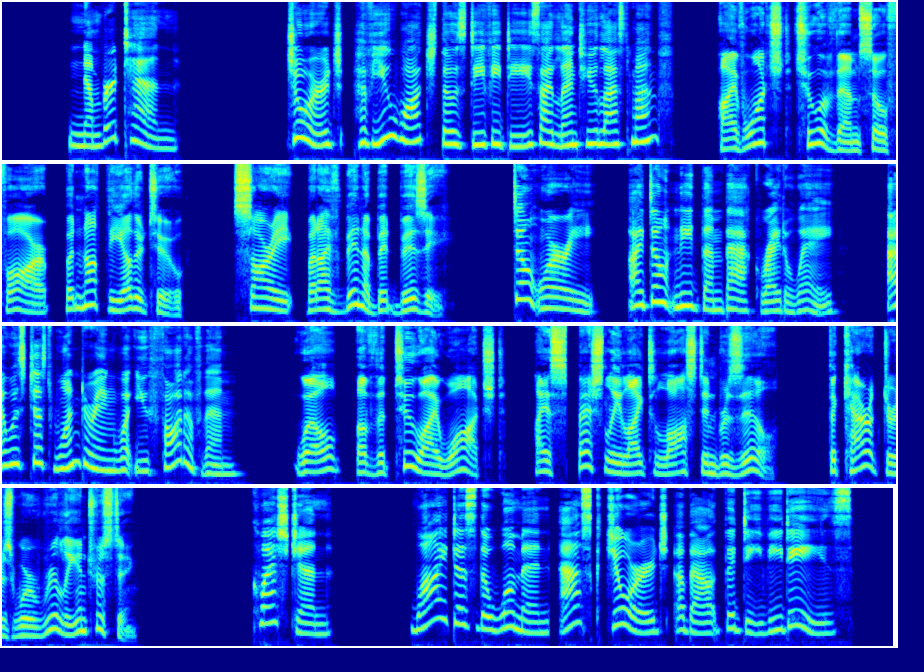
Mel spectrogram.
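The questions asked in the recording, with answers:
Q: Why does the woman ask George about the DVDs?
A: She wants to know what he thought of them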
